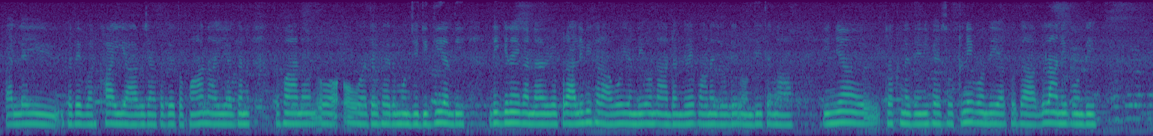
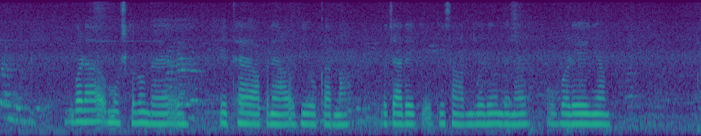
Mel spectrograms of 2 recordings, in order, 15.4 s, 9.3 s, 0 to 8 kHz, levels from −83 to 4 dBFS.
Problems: constant background noise, low volume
